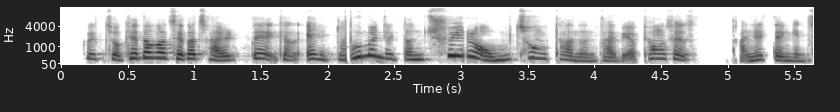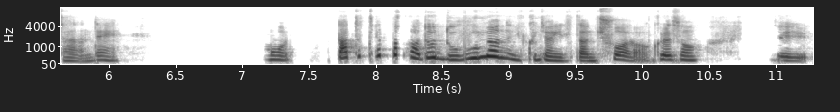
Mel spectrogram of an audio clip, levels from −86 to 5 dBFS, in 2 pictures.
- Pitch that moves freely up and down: Yes, wide, 7.5 semitones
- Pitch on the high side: Yes, high, 215 Hz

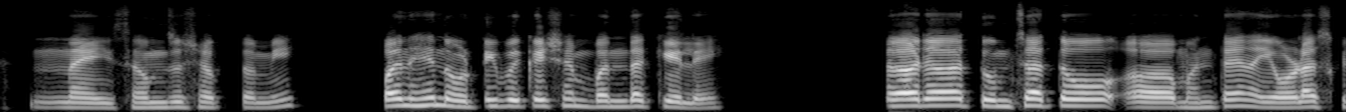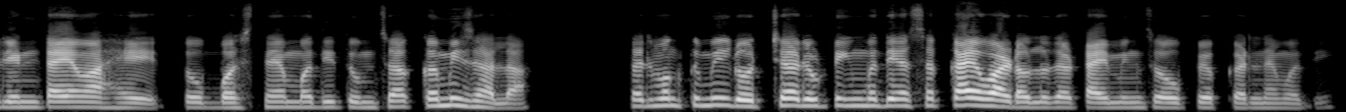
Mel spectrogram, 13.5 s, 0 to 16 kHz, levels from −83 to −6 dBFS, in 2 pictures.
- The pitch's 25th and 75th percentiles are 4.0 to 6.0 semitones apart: Yes, average, 4.5 semitones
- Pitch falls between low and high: Yes, medium, 175 Hz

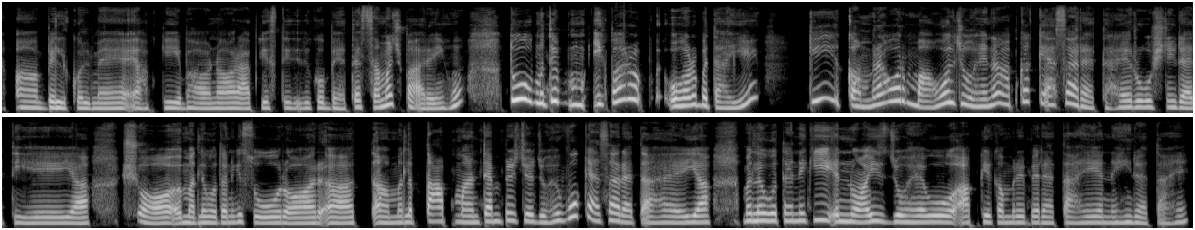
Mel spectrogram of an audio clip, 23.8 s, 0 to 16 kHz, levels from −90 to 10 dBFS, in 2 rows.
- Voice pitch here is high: Yes, high, 200 Hz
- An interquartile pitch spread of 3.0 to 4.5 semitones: No, average, 4.9 semitones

